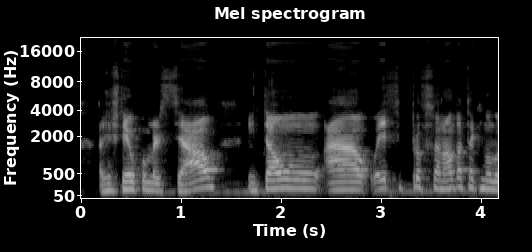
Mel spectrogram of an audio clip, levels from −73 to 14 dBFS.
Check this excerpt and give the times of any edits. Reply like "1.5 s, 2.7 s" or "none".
none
